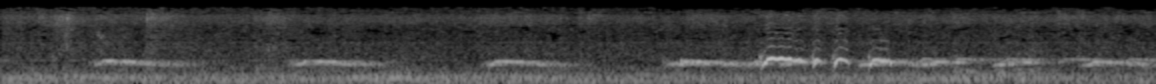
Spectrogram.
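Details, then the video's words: Local zebra dove, kerot singing style, meant for training other doves: several soft, drawn-out cooing notes repeated about every second, then a louder burst of quick rolling pulses trailing into a sustained coo. "Suara perkutut lokal masteran perkutut kerot"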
